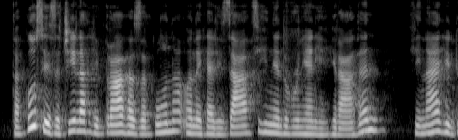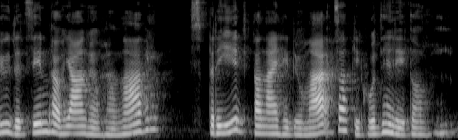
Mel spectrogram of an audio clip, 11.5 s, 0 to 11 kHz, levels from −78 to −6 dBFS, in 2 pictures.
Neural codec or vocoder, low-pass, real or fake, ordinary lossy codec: autoencoder, 22.05 kHz, a latent of 192 numbers a frame, VITS, trained on one speaker; none; fake; none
